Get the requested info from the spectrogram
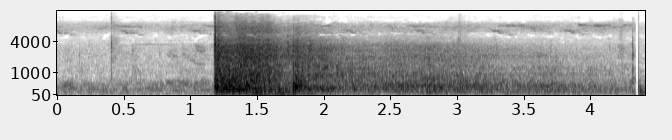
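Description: A single sniper rifle shot about a second in, its sharp report followed by a long echo rolling away over the next two seconds or so.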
